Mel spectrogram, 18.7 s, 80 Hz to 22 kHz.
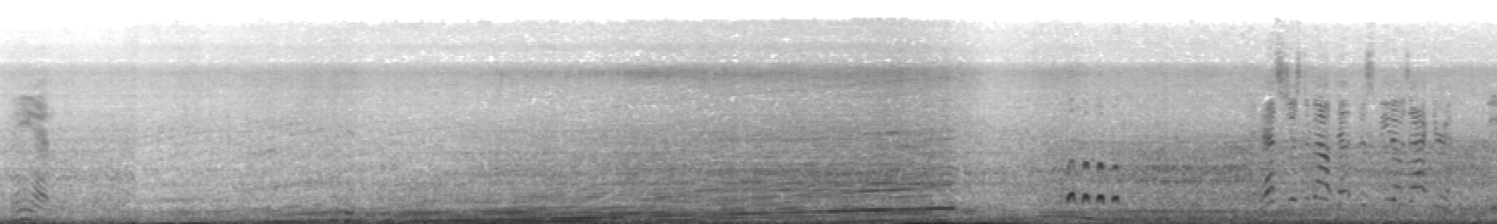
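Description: LS-swapped V8 in a 1954 GMC pickup, heard from inside the cab, accelerating hard: the engine note climbs for about ten seconds, then drops as the throttle is lifted. Voices come in near the end.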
